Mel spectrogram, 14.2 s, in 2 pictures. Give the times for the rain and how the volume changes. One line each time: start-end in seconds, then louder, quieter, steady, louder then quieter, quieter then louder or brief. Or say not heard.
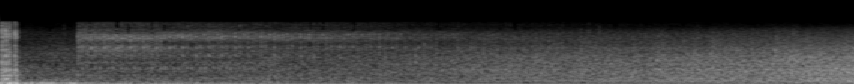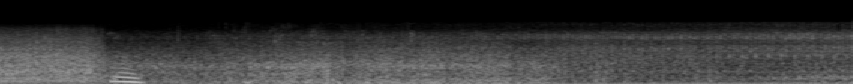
0.1-14.1 louder then quieter.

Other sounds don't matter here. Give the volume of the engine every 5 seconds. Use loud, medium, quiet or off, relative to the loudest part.
loud, quiet, medium.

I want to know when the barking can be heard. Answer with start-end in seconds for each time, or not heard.
not heard.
